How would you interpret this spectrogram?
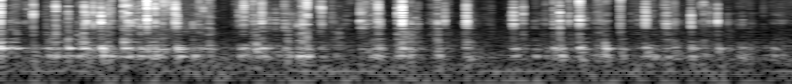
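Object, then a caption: Plastic rotary phone dial. Long decorated nails tap and scratch over the finger holes and centre card of a clear plastic rotary dial with a gold metal rim on a green vintage telephone. A rapid, uneven stream of sharp, bright plastic clicks and light scratchy ticks is heard, each dying away almost instantly, with almost no low end.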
